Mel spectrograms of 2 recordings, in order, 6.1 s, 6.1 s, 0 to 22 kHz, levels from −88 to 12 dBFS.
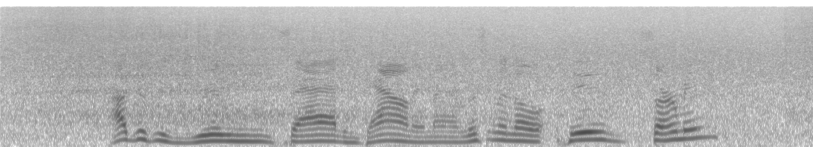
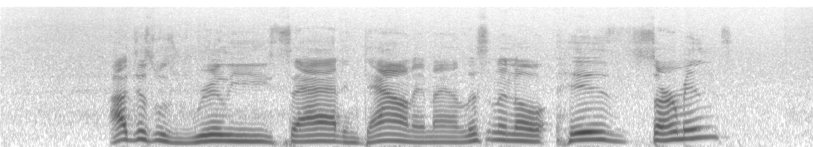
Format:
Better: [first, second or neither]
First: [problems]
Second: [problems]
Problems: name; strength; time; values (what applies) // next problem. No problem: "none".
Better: second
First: hiss; loud; throughout; 2 dB below the speech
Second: hiss; faint; throughout; 20 dB below the speech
